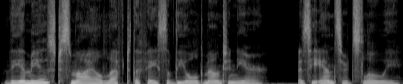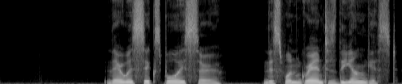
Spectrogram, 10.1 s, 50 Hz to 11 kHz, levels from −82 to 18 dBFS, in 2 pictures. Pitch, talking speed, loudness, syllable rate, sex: 180 Hz, 150 wpm, -19 LUFS, 4.6 syllables/s, female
